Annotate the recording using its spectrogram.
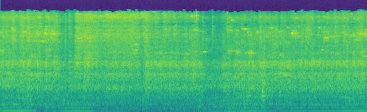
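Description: A bulldozer's diesel engine rumbles and revs as it pushes rocks.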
